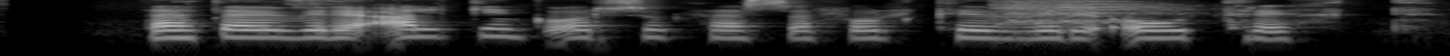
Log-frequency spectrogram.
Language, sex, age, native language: Icelandic, female, 30-39, Icelandic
